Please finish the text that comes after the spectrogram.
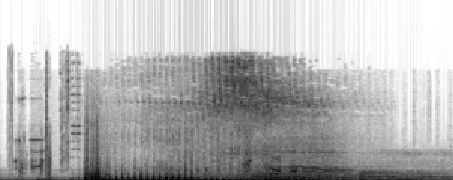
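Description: A video game helicopter's rotor chops rapidly and loudly, swelling up close then gradually fading, with a few sharp clicks and blips at the start, in Metal Gear Solid: Peace Walker.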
